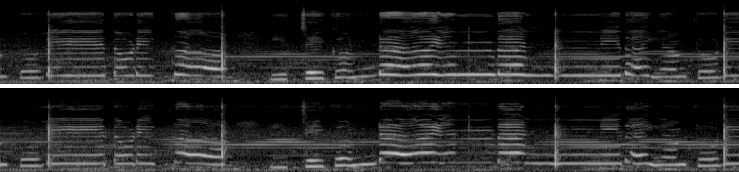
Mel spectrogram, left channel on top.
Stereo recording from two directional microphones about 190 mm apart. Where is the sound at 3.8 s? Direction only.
15° left (ahead or behind).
